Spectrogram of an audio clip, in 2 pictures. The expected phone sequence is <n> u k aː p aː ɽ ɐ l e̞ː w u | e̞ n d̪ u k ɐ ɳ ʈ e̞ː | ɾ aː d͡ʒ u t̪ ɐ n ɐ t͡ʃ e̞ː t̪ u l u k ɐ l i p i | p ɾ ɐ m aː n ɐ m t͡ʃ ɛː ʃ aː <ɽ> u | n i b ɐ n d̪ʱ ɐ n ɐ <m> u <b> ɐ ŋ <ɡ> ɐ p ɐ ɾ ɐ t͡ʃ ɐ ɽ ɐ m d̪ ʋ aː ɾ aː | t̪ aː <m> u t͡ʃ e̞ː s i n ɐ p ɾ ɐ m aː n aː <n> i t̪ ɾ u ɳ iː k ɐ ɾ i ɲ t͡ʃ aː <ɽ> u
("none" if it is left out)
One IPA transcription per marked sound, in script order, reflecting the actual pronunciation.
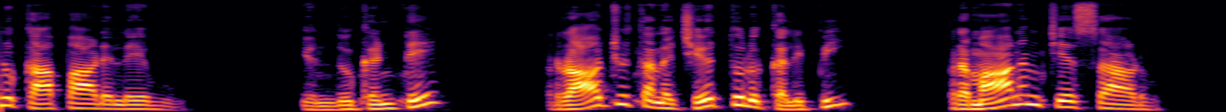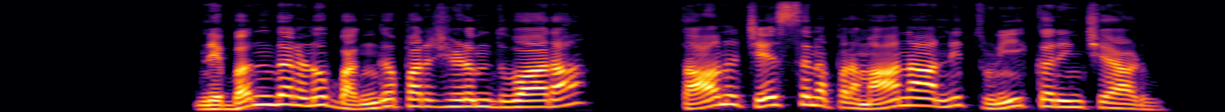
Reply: n, ɽ, n, b, ɡ, n, nː, ɽ

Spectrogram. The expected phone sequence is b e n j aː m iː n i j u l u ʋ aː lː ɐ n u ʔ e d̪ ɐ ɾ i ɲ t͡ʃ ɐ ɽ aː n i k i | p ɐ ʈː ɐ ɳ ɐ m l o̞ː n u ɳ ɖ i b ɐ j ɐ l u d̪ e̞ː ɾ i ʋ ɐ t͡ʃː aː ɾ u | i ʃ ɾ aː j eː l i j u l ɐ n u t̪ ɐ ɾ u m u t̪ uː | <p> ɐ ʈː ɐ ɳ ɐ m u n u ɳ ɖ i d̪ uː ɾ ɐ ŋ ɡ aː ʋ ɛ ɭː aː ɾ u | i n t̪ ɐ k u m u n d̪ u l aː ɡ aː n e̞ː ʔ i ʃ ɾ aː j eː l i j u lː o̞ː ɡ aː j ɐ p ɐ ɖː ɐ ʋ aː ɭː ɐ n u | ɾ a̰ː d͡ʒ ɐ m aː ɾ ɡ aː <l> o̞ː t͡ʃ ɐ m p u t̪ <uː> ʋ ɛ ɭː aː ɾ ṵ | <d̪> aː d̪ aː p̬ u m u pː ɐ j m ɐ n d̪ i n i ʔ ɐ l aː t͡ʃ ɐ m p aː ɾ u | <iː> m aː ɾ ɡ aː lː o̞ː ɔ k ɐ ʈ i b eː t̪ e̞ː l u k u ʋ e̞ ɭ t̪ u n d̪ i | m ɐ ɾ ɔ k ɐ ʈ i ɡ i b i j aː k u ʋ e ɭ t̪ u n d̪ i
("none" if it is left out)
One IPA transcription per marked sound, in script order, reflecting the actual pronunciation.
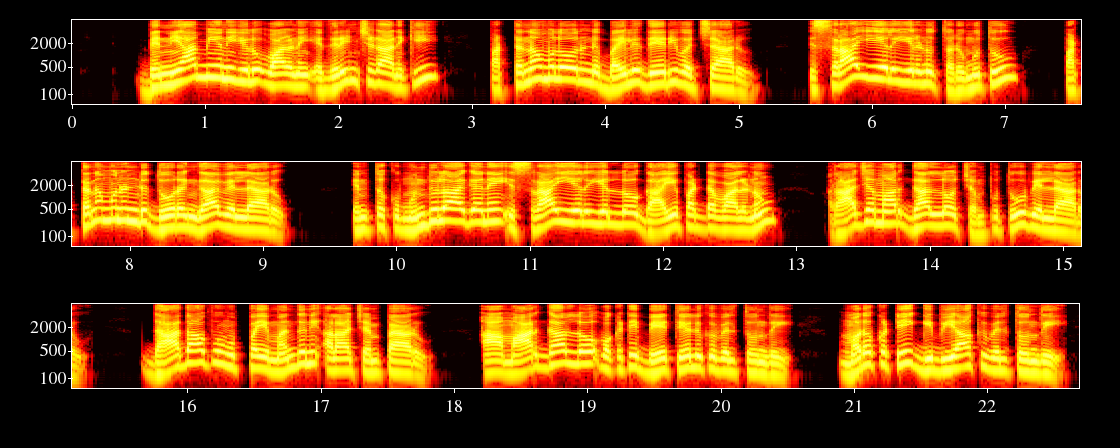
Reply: p, lː, uː, d̪, aː

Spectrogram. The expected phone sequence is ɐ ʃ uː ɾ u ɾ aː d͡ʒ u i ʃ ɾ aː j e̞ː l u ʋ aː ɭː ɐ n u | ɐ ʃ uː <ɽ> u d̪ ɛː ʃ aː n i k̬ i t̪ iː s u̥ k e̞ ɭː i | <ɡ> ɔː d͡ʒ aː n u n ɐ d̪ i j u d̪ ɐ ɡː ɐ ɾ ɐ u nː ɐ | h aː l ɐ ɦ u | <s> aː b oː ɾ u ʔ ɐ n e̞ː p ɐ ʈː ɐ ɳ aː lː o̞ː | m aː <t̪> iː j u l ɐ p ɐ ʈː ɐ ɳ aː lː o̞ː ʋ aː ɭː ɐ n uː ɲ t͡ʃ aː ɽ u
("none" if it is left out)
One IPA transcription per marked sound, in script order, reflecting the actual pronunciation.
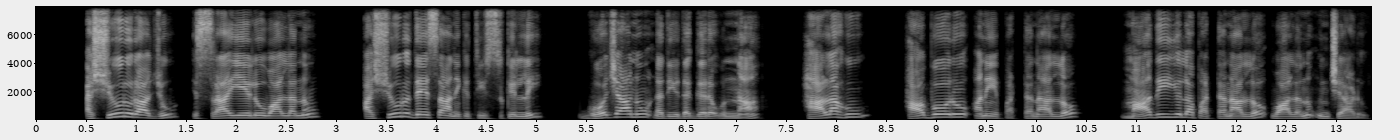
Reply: ɾ, ɡ, h, d̪

